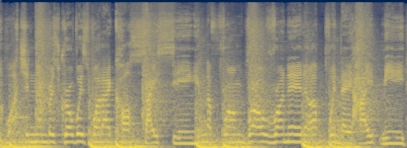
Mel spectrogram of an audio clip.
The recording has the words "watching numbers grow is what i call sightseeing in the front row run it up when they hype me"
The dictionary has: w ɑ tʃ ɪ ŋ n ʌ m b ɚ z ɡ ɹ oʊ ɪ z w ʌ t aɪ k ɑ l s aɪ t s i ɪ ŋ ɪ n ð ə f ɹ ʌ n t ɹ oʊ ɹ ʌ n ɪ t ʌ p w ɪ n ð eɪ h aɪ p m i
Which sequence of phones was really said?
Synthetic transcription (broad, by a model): w ɑ tʃ ɪ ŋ n ʌ m b ɚ z ɡ ɹ oʊ ɪ z w ʌ t aɪ k ɑ l s aɪ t s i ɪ ŋ ɪ n ð ə f ɹ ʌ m ɹ oʊ ɹ ʌ n ɪ t ʌ p w ɪ n ð eɪ h aɪ p m i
